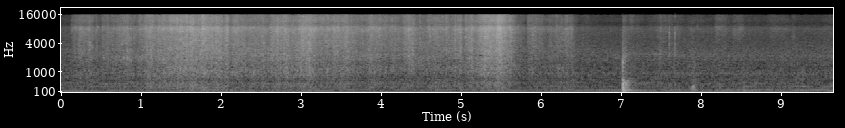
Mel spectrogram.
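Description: Thin plastic carrier bag rustling as it is pulled open and off a cardboard box, for about six seconds. Then the box is set down on a wooden tabletop with a sharp knock and a lighter second one about a second later.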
